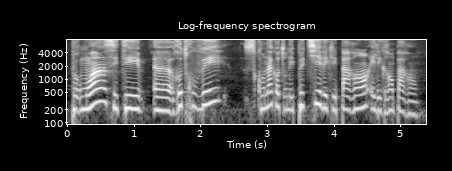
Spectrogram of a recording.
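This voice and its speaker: A woman's voice: medium pitch, lively intonation, moderate pace. A woman from France, an actress and writer, answering festival interview questions in a thoughtful way, often searching for words.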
